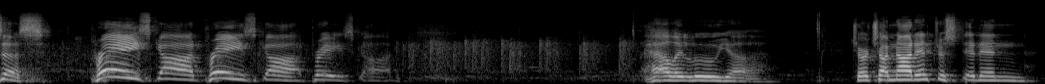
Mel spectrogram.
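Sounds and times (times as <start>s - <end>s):
speech: 0.0s - 4.2s, 6.4s - 7.7s, 8.6s - 10.4s
audience clapping hands: 0.0s - 7.0s.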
